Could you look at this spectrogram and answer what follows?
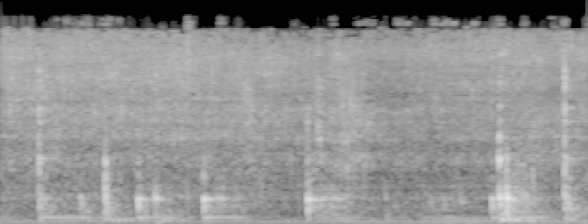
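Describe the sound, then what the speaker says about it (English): Sweet and sour pork stir fry sizzles steadily in a hot pan while a utensil scrapes and knocks through it in a handful of uneven strokes, close and fairly loud. "Give this all a good stir."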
